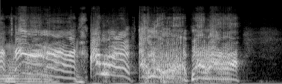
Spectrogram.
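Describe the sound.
A person vocally imitates a beaver's grunting growl: four loud, strained, throaty bursts with sliding pitch, back to back, then a sudden stop.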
